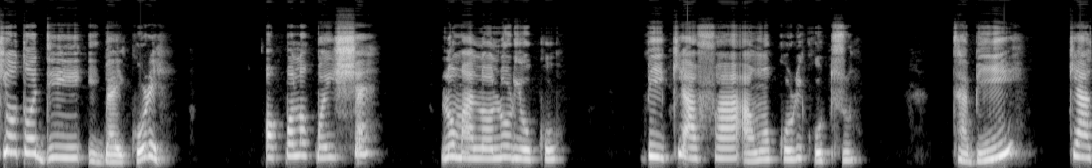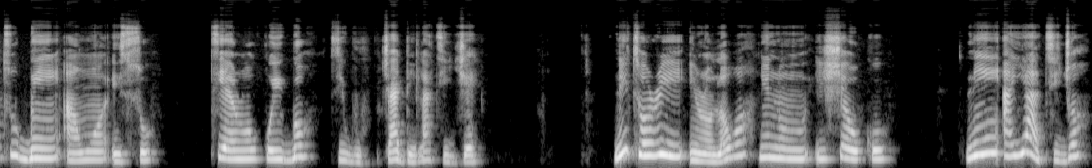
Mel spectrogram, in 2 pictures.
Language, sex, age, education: Yoruba, female, 30-45, secondary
